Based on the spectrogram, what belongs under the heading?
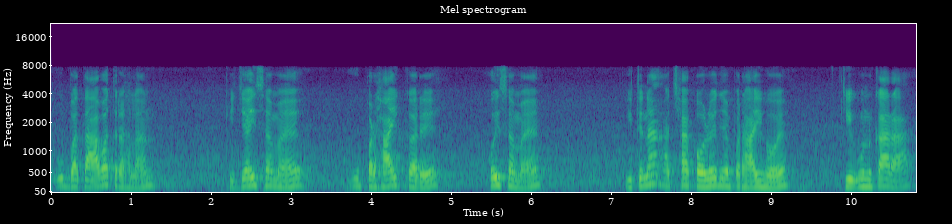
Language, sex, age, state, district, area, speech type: Maithili, male, 45-60, Bihar, Sitamarhi, rural, spontaneous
